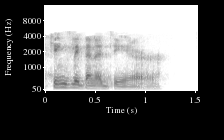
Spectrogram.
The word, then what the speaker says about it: Kingsley Ben-Adir: Am I saying his name right? – Yeah, Kingsley Ben-Adir.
